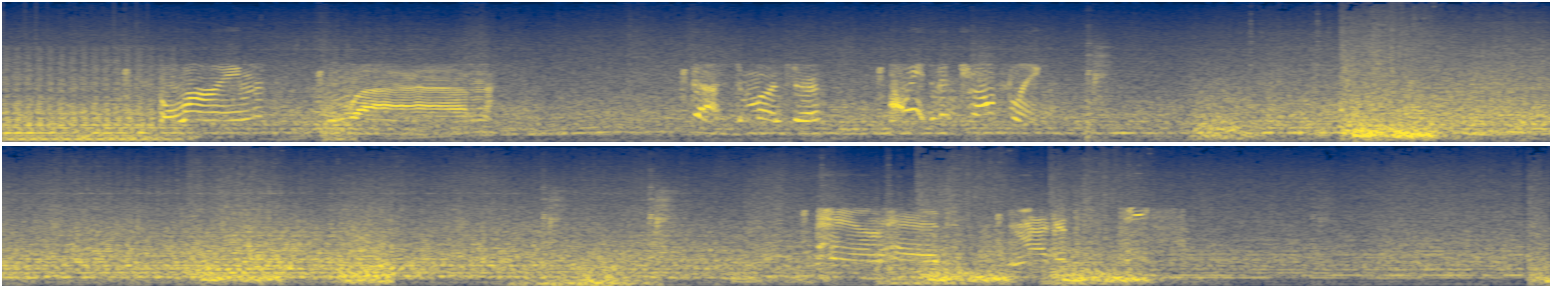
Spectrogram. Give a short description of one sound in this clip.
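Toy-like racing car engines hum steadily.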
